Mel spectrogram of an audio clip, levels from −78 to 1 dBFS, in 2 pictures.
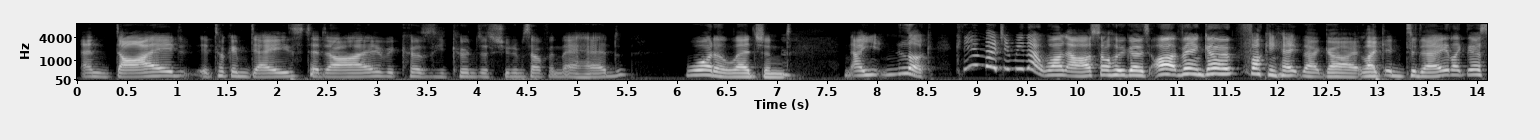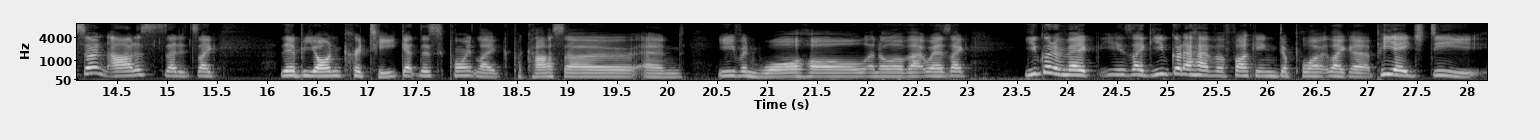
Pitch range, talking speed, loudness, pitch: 150-210 Hz, 175 wpm, -22 LUFS, 175 Hz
